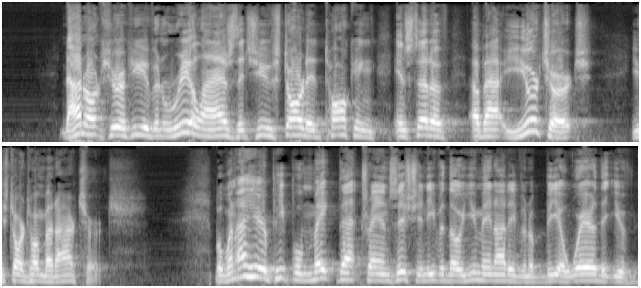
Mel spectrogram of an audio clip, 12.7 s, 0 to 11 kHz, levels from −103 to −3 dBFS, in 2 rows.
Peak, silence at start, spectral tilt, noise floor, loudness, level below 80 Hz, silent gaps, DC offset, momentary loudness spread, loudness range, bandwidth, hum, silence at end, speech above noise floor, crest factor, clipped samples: 0 dBFS; 0.6 s; -5 dB/octave; -63 dBFS; -11 LUFS; -50 dBFS; none; under 0.1%; 9 LU; 4 LU; 11 kHz; none; 0 s; 51 dB; 12 dB; 0.3%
